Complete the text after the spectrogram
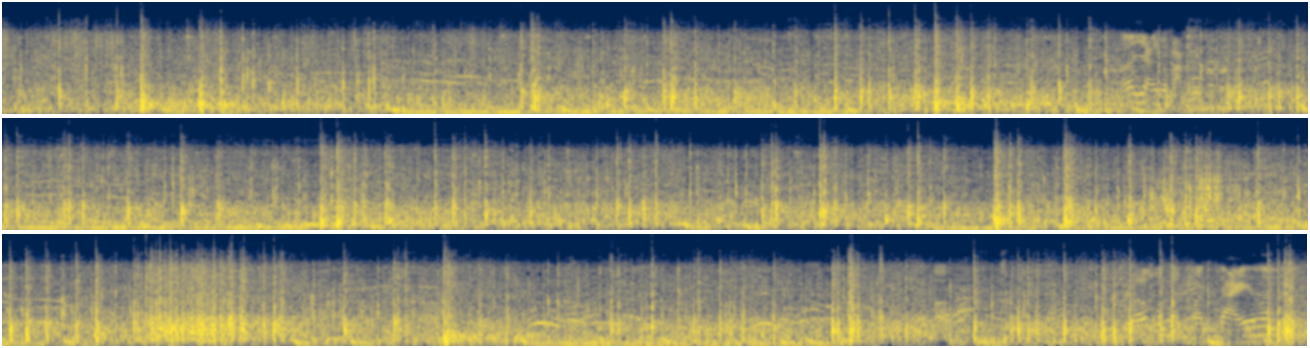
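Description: Fireworks boom loudly overhead.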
